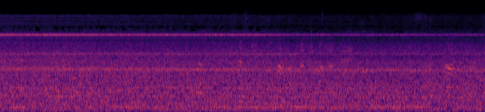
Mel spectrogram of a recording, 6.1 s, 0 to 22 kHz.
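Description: E5 series Shinkansen train rolling slowly along a station platform: a steady rumbling hiss with a constant high-pitched whine over it.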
